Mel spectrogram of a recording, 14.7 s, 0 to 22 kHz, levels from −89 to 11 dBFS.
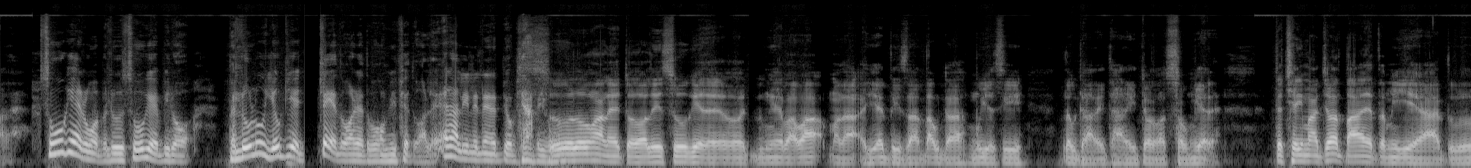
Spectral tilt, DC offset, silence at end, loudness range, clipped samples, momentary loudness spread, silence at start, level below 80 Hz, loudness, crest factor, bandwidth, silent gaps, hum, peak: -8 dB/octave; under 0.1%; 0 s; 7 LU; under 0.1%; 10 LU; 0 s; -36 dBFS; -17 LUFS; 14 dB; 16.5 kHz; none; none; -2 dBFS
